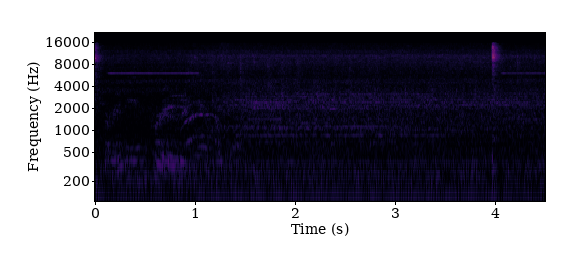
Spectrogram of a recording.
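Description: Game-show sound from a television: a brief high, arching vocal sound in the first second, then studio audience applause as an even wash of clapping.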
